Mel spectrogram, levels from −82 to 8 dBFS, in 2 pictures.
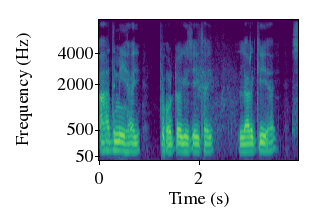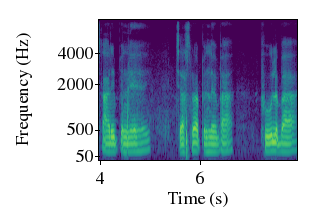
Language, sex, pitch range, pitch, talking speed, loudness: Bhojpuri, male, 120-130 Hz, 125 Hz, 115 wpm, -16 LUFS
